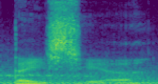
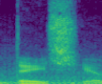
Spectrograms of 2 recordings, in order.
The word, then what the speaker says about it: Dacia: But yeah, I'm pretty sure that was a Dacia board I saw there. Even then, if some people pronounce it as Dacia, but I think Dacia is just much easier to say.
